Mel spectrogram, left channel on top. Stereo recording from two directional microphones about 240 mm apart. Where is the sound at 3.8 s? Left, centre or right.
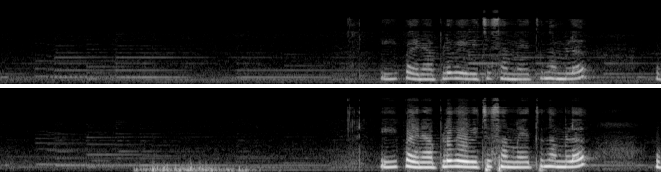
Right.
